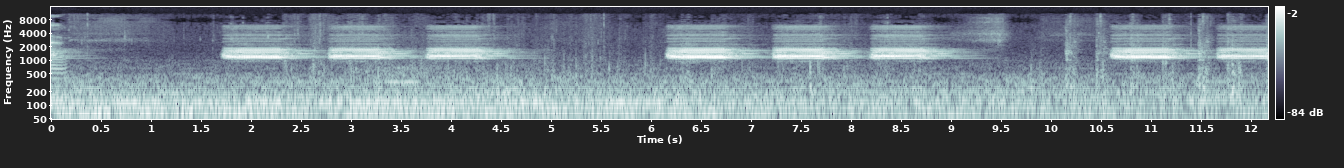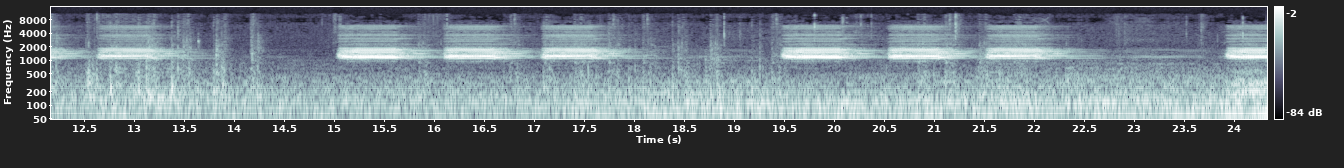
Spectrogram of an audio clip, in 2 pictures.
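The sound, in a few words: alarm ringing in video game Fallout 4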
